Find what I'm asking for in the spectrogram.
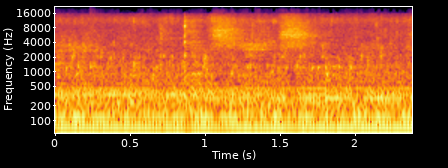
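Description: Chicken karahi simmering in a covered wok, a steady bubbling hiss of boiling liquid throughout, fairly close and even in level.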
